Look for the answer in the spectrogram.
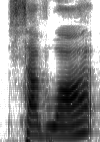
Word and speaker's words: Savoir: I also want to let you guys know that I just butchered a couple moments ago. It's Savoir is the PR firm and Maison Laveau is Antoine's company.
